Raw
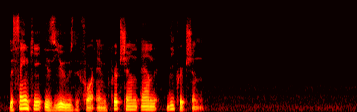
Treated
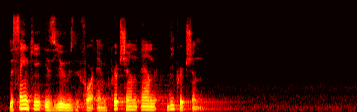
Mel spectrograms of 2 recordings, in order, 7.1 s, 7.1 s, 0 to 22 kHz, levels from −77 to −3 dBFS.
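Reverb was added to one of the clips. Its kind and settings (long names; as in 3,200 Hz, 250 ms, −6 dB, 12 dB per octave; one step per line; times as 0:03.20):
spring reverb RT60 2.6 s, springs 32/40/60 ms, chirp 40 ms, DRR 18.5 dB
level +3 dB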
